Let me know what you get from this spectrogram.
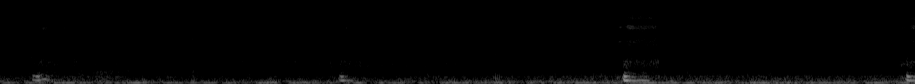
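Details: Sleeping cat snoring softly indoors, a faint breathy rasp returning roughly every three seconds, each breath a short airy burst over a steady low background hum.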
